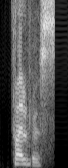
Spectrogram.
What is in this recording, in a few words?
"fulvous", Indian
